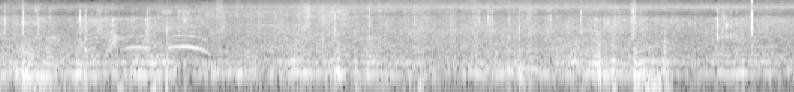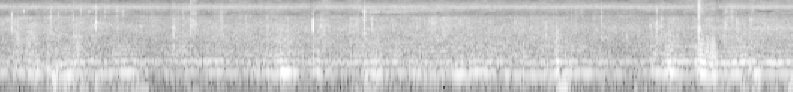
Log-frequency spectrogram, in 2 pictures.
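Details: Wild bees swarming at their colony as honey is gathered, a continuous deep buzzing drone that rises and falls slightly, with scattered taps, scrapes and faint voices in the background.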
